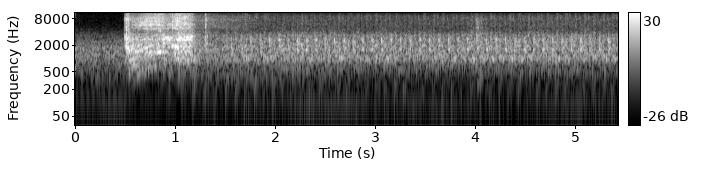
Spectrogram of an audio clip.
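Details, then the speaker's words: 2000 John Deere 4X2 Gator, hot restart after a ride, following ignition coil replacement: brief cranking, then it catches right away and settles into a steady, even idle with no sputter. Normal hot restart; a bad coil looks to have been the cause. "y'all saw it i was i was holding my breath but that was um so indeed it does look like that a bad coil was our problem"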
